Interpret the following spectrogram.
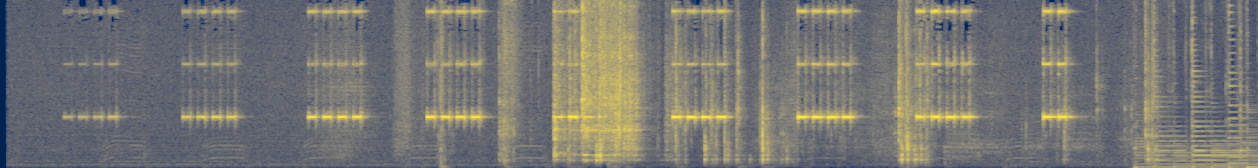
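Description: Smartphone alarm going off: groups of quick high-pitched beeps repeating about once a second, getting louder, with a burst of rustling about halfway. The beeping stops shortly before the end, and acoustic guitar music then comes in.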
